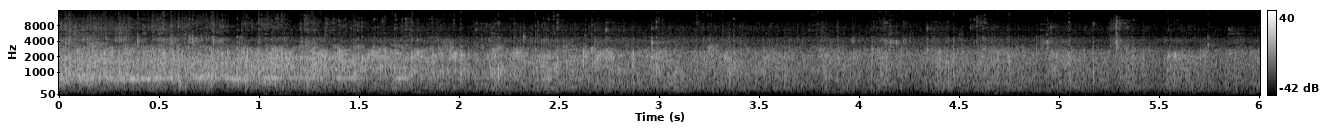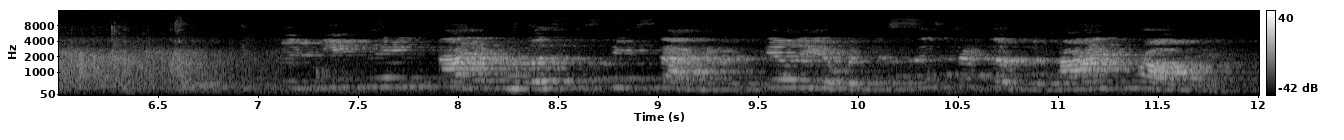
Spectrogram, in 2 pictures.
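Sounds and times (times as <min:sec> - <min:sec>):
audience applauding: 0:00.0 - 0:07.1.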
